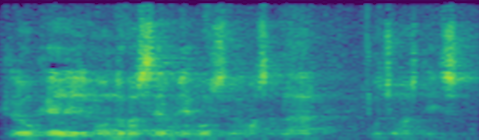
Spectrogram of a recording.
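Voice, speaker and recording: A man from Italy with an Italian accent, speaking on a conference panel and pausing to search for words. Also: medium pitch, completely flat delivery, distant mic, noisy background. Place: large conference hall. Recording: echoey hall, voice from afar.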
